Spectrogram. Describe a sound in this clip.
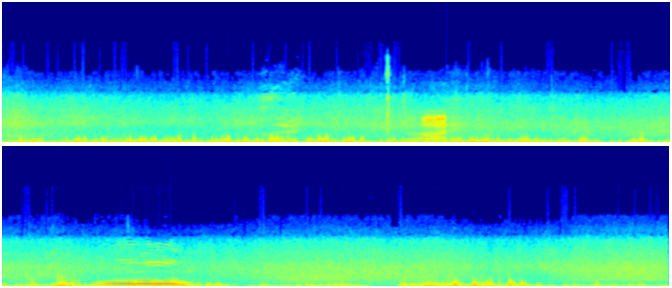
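Wind buffets loudly outdoors high on a cliff.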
